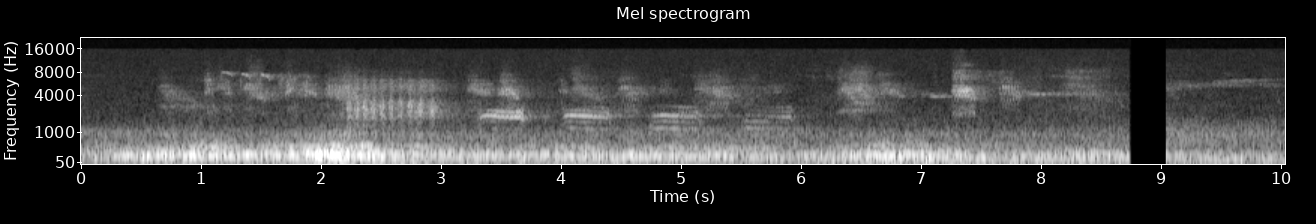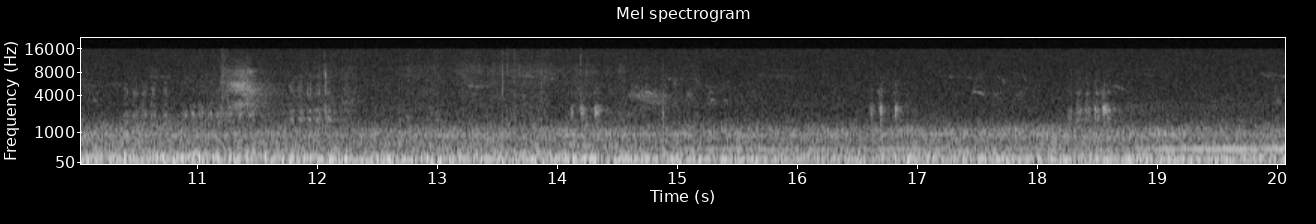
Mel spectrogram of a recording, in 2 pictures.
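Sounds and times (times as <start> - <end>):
faint outdoor background noise: 0.0 - 20.0
harsh crow-like calls: 10.4 - 12.3.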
